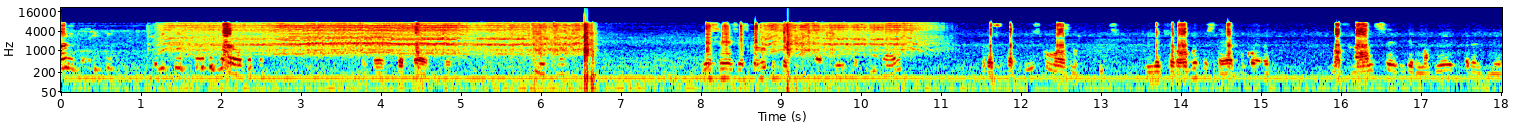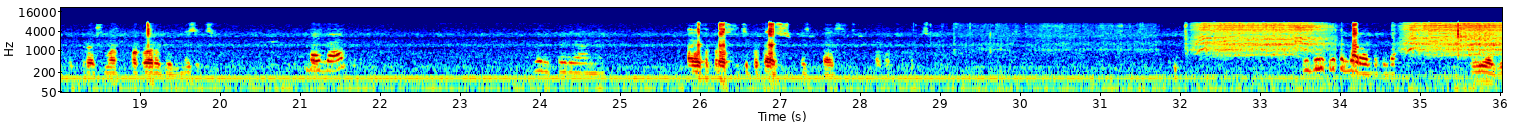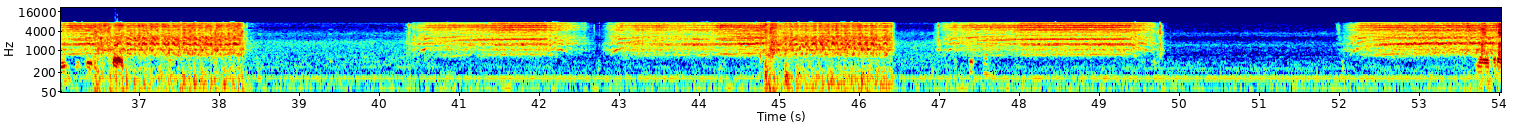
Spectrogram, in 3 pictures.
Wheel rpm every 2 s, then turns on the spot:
40, 190, 200, 80, 110, 80, 0, 0, 0, 0, 0, 0, 0, 0, 0, 20, 110, 80, 170, 50, 110, 110, 170, 120, 160, 0, 140.
30-32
